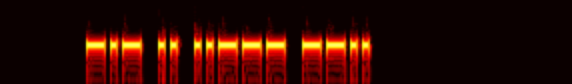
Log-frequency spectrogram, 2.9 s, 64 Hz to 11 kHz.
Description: Morse code, heard as a keyed tone, about 40 wpm, 700 Hz. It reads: KI2Z
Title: USA Call Signs - 4 Characters - 6x Character Spacing - 40wpm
